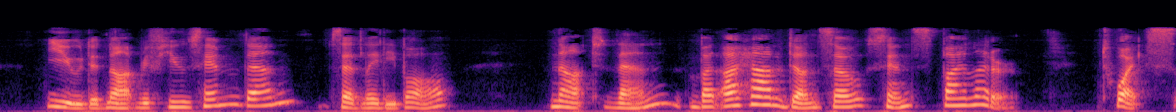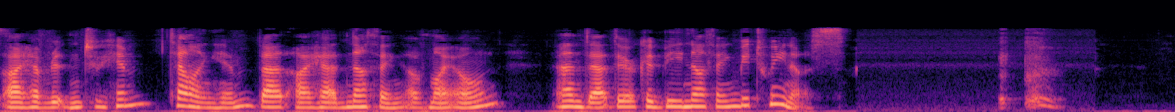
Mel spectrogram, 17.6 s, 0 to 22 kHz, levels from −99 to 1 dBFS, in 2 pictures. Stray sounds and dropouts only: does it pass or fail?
fail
